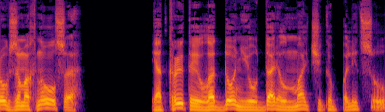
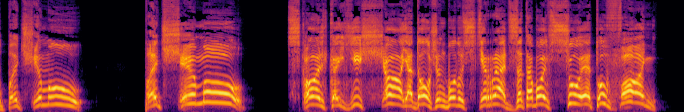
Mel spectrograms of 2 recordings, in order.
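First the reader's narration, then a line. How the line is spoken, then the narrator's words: Shouting. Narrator (Russian): Моше крикнул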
